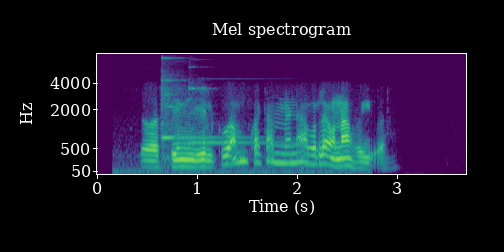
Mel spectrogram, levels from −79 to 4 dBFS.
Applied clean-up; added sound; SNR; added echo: none; Doorbell; 13 dB; none.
